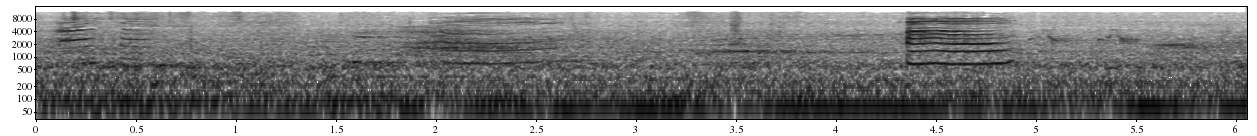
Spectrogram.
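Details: Female kitten calling her dad to play while he sleeps; a few thin meows early, then a sharp bright meow around the middle, set against constant low rumbling background noise.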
